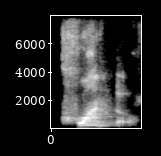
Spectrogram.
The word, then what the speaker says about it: cuando: Now, if it's followed, if it comes after the letter C and is followed by either an I or an A, then it turns into a W, like our W sound.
